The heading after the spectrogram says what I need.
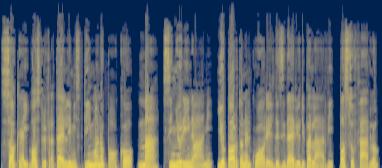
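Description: A woman's voice: medium pitch, expressive, moderate pace, few pauses, no room sound, close to an everyday voice. A woman reading a shy, earnest young suitor. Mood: earnest pleading. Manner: earnest, politely formal. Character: shy gentle young man in love.

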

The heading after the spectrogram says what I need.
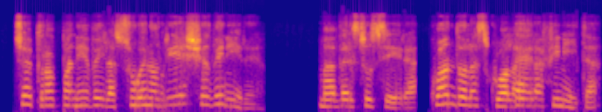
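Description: A woman narrating a classic children's story in a calm, measured reading. Her voice sits at a middle pitch. The recording is close and dry, with no room around it. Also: no room sound.

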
